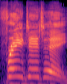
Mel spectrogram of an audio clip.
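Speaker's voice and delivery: sudden, very loud, high-pitched shout. Retelling a random guy at the back shouting out of nowhere: imitating a sudden shout. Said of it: "He just suddenly shouted".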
